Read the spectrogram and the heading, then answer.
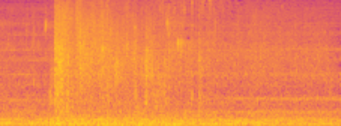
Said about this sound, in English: There is a great thunderous boom as the roof all splits. Rocks begin to tumble, come crashing down to the ground. The place is coming apart.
